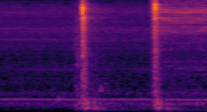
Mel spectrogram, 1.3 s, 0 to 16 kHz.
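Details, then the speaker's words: 1974 Datsun 260Z with N42 L28 engine running, AC turned on and off with the compressor clutch engaging. Two crisp clacks about half a second apart over a faint hum as the vacuum flaps shift; normal vacuum actuator operation. "Basically I'm just turning the AC on and off. And of course in here you can hear all the vacuum stuff"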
